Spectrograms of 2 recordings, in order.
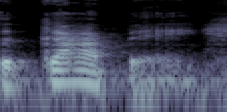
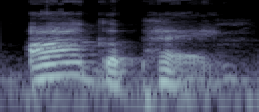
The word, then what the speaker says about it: agape: This word, we pronounce it as agape, but it's really pronounced agape, and in the Greek.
